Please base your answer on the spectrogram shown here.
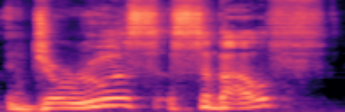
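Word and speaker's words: Joruus C'baoth: the slideshow there um jerus Sabbath that's how I choose to pronounce it I think that's the best pronoun uh pronunciation for it and Grand Admiral thrawn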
